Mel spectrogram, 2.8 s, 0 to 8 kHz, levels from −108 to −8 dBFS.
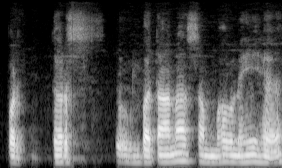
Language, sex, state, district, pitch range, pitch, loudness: Hindi, male, Bihar, Gopalganj, 110-120 Hz, 115 Hz, -21 LUFS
